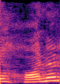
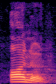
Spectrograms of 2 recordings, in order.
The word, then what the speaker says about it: honour: लेकिन यहाँ पे जो इसका प्रोनाउंसिएशन है ये हॉनर ना होकर के क्या है, ऑनर। This is called ऑनर, सम्मान। तो यहाँ पे आप देख रहे होंगे ये एच को हम रीड नहीं करते हैं, उसको हम क्या पढ़ते हैं, ऑनर।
